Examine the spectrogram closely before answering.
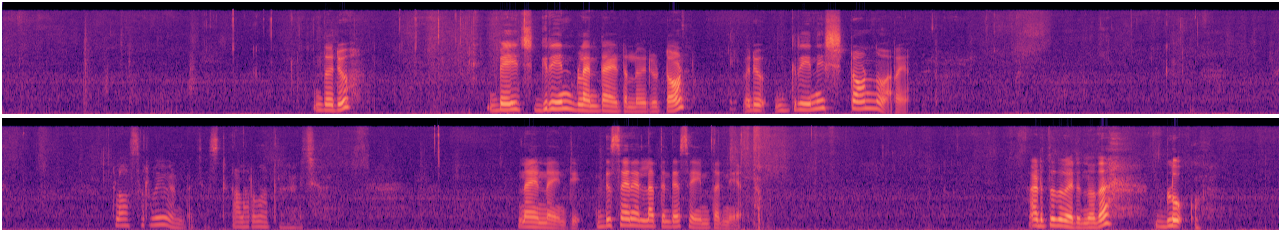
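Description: Cloth rustles as fabric is unfolded and draped.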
